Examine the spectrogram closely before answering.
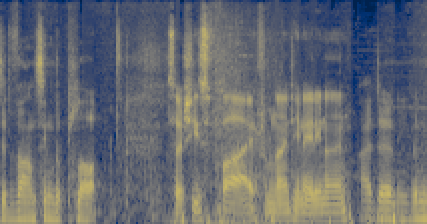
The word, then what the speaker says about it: Fi: Yeah, I always pronounced that as Fee because I Phi.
